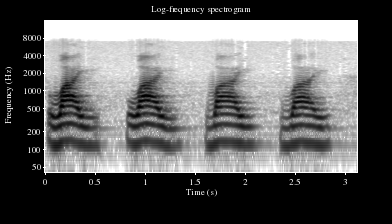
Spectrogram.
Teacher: vê que o A, ele tem a preponderância, tem a força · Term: vogal tônica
